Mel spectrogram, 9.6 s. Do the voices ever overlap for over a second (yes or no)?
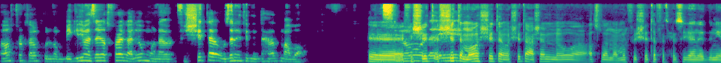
yes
